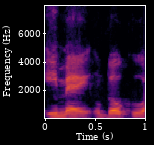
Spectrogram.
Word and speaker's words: Ime Udoka: First of all, shout out to Ime Udoka. I don't know how to pronounce his name.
